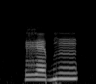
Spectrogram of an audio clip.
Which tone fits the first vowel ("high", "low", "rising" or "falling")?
low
